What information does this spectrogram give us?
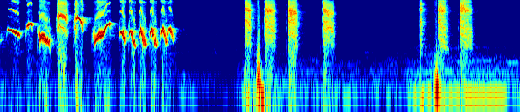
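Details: White-rumped shama song used as a lure to draw other birds: a rapid run of varied loud whistles and chattery notes for nearly two seconds, a pause, then a few sharp, widely spaced notes.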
